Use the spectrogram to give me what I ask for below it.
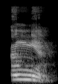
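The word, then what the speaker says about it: ङ: Dash लगा के लिखो का, ख, ग, घ, अंग्या।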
